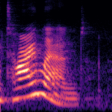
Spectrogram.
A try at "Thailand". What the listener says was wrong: Thailand. There's a D at the end.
